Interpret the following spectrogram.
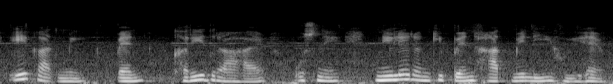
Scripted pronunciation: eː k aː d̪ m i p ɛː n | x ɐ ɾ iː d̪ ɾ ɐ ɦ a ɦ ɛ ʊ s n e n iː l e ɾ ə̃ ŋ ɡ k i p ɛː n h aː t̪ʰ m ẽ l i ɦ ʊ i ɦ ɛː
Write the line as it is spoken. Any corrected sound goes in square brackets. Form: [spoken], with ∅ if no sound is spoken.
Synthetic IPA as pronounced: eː k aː d̪ m i p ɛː n | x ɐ ɾ iː d̪ ɾ ɐ ɦ a ɦ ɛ ʊ s n e n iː l e ɾ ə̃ ŋ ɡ k i p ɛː n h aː t̪ʰ m ẽ l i ɦ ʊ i ɦ ɛː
